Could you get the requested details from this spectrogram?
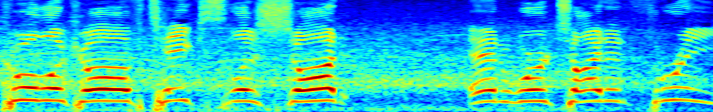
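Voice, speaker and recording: A man at a fairly slow pace, against noticeable background noise. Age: young. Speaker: hockey play-by-play announcer. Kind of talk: live commentary.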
